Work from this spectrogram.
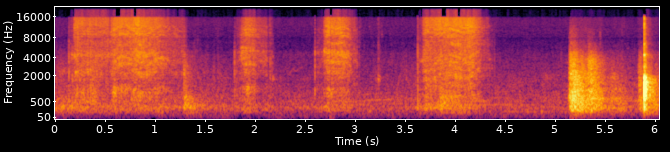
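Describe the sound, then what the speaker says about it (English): Short bursts of rust remover sprayed from a can onto metal edges, several separate hissing sprays of a second or so each with pauses between, close and fairly quiet, ending with a small sharp click. "Let's get it sprayed"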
